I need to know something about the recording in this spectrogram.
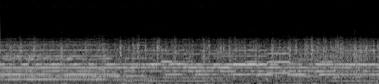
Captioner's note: carriage rattling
